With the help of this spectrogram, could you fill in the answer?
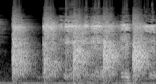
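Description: Loud, brisk hand clapping fills the short stretch, a dense run of sharp claps that swells in a few bursts with brief dips between, and no voices.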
